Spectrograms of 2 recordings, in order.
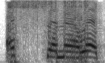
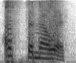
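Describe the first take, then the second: First: The s sound is drawn out and flows. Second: The s sound is closed off abruptly. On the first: The speaker calls it right. "بجري الصوت" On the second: The speaker calls it wrong. "بعض الناس بتقفل صوت تقول السماوات، السماوات غلط"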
